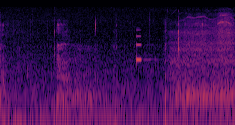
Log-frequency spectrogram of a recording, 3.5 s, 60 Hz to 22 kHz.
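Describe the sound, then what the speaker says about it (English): A BrailleSense 6 braille notetaker emits a few short, faint electronic beep tones during a Bookshare download, scattered between soft rustling handling noise. "I'm hearing the beep tones to indicate that there is work going on."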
